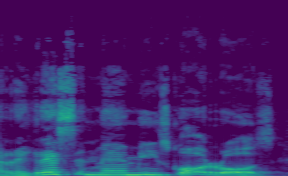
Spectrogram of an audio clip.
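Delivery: high, slow demanding; mock furious order; angry peddler. A narrator's reading. Vendedor enojado gritando a los monos. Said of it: "mientras les decía".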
